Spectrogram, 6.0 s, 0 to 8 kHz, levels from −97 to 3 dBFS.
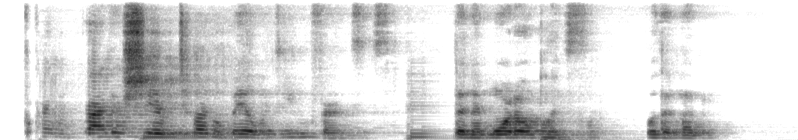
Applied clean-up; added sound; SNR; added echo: neural mask model DeepFilterNet 3.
